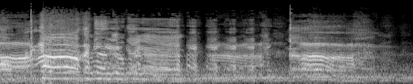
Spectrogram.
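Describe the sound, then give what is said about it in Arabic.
A voice imitates a lion screaming in pain as a fox beats it: loud, continuous anguished wails and groaning cries that rise and waver for about four seconds, with a brief break before a final strained howl. “نعم أحبتي، راح الأسد يصرخ من الألم وتوالى زئير الأسد وزاد الثعلب في ضربه.”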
